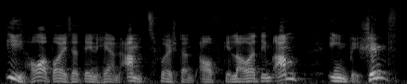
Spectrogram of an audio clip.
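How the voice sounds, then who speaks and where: An actor playing an elderly, cunning but naive father in a radio play, telling his story excitably. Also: mid-range voice, moderate pace, vocal fry, slightly rough, heavily acted. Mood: gleeful, triumphant. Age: older. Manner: excitable, storytelling, swinging from chuckling to hushed. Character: elderly father, gleefully cunning, naive, long-suffering underdog. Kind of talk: German-language radio play acting.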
